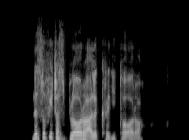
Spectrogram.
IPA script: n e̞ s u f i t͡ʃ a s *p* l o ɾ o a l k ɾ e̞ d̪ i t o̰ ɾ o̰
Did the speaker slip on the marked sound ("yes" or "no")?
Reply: no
